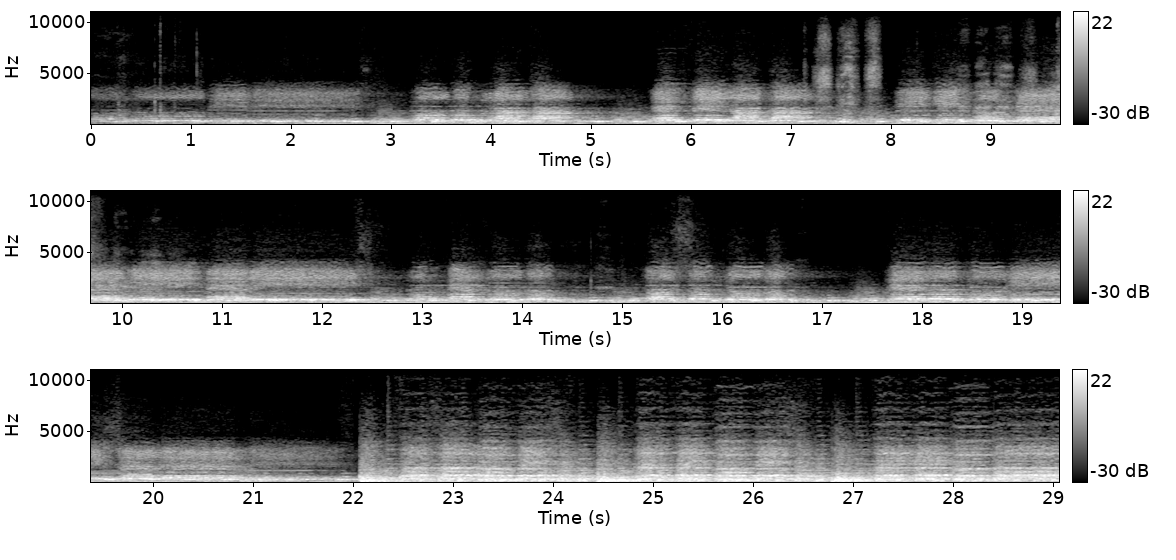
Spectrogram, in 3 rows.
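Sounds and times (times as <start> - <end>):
choir singing held chords: 0.0 - 29.0.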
